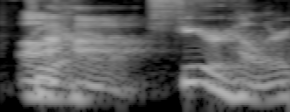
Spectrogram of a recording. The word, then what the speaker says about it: Fierheller: You know, my name's Fierheller. Fierheller, yeah.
